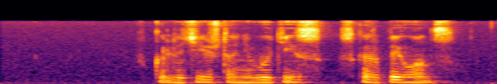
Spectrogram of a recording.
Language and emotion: Russian, neutral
